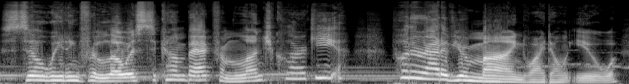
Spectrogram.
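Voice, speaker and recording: A woman's voice: on the low side, sing-song, slow pace. A woman voicing a flirtatious, coaxing female colleague in a comic-book dub. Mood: flirty. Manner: coaxing, teasing. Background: music.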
